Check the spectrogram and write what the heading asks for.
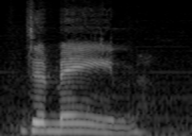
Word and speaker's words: demesnes: Individuals may even cultivate their forest homes into elaborate demesnes. I don't know what that word is. I'd probably pronounce that real wrong. D-E-M-E-S-N-E-S. Demesnes? What is that word? – Domain.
